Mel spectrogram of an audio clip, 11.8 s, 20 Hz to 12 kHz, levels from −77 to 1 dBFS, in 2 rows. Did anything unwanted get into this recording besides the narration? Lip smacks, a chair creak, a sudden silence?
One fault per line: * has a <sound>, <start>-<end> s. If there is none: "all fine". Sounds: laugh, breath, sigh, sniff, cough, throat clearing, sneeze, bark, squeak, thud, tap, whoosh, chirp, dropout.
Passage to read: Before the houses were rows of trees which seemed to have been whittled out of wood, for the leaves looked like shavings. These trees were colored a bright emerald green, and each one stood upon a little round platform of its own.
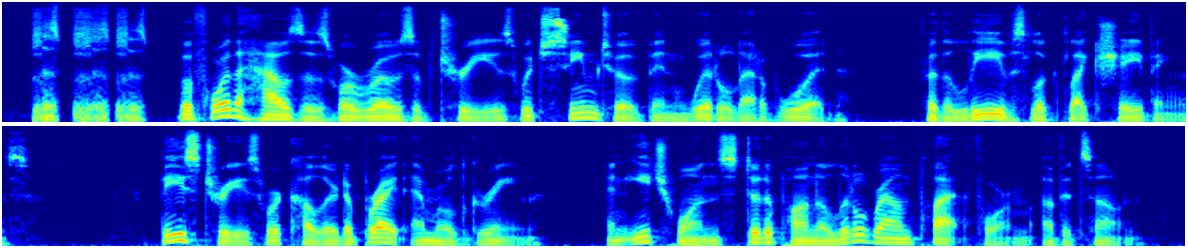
* has a laugh, 0.1-0.7 s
